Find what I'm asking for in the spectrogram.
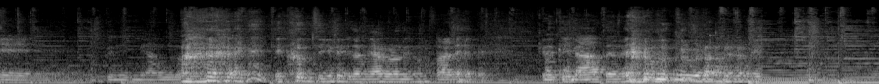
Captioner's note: laughing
